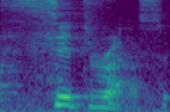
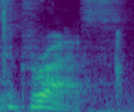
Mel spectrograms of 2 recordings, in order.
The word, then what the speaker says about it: stress: First of all, it is not citrus. It is stress. Stress. So don't break stir. Right? It is a consonant cluster.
